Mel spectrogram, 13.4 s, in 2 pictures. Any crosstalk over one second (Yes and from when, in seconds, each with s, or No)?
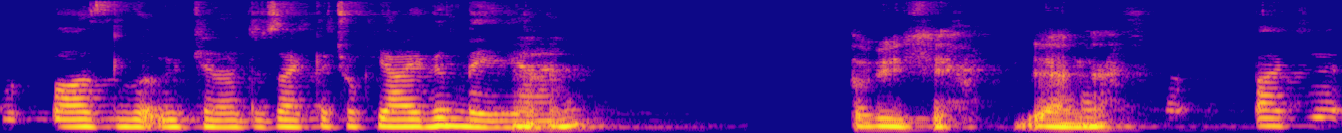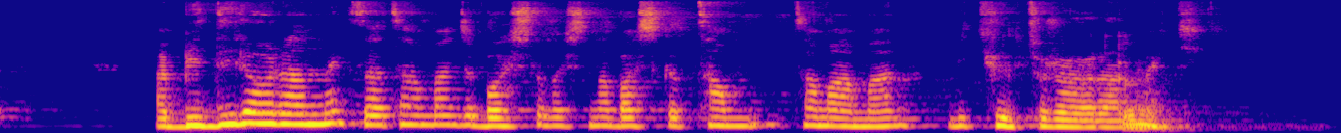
No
